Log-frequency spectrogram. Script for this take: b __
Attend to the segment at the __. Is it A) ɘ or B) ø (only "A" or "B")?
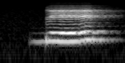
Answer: B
